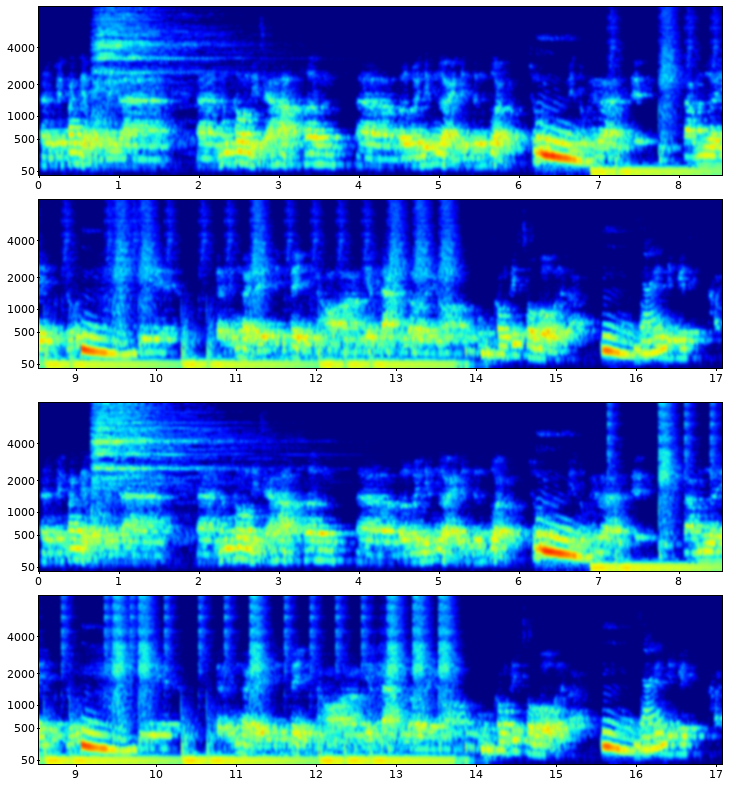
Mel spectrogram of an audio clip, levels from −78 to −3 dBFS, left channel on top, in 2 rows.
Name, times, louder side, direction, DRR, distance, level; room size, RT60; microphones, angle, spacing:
voice 1, 0.0-6.3 6.6-7.5 8.1-9.1 9.8-10.2 10.7-15.3 16.0-16.7, left 1 dB, 20° left, -6 dB, 5.4 m, -33 dB
sound 1, 0.6-3.4, right 4 dB, 45° right, 4.5 m, -39 dB
voice 2, 6.2-6.9 9.1-9.8 13.9-14.4 15.6-16.4, equal, 5° right, 5 dB, 0.8 m, -25 dB
sound 2, 6.9-13.7, right 2 dB, 85° right, 5.9 m, -35 dB
16.5 x 16.0 x 4.9 m, 0.67 s
head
